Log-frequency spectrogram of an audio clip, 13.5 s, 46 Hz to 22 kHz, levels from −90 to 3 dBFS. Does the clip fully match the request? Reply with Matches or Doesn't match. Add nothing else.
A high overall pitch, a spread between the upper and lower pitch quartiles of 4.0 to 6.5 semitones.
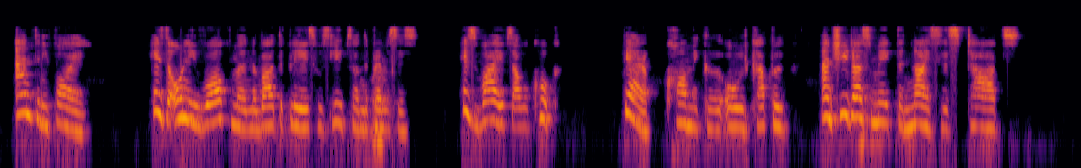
Matches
